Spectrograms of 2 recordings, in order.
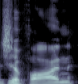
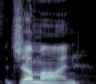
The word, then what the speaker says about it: Jamon: I said Javon several times on our last. – That's okay. – On our last pod episode, but it's Jamon, J-A-M-O-N, Dumas Johnson.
